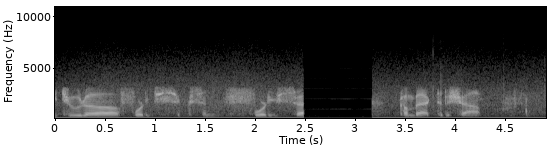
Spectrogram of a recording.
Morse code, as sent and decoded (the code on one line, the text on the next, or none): none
